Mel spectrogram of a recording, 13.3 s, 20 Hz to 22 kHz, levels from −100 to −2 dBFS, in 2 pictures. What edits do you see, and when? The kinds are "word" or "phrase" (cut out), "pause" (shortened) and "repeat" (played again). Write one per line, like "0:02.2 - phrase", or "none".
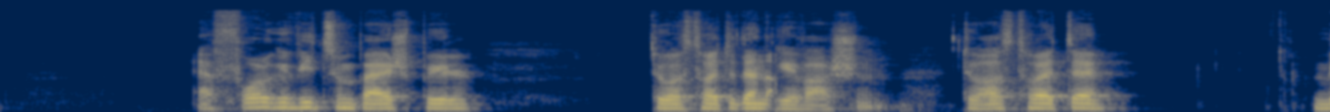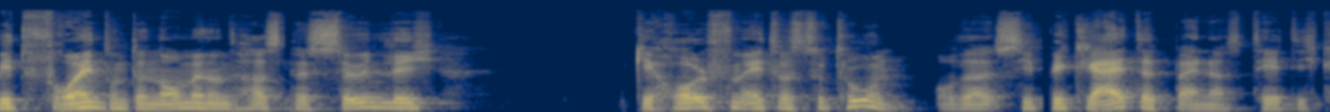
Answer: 0:03.9 - word
0:07.2 - word
0:08.1 - word
0:11.9 - word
